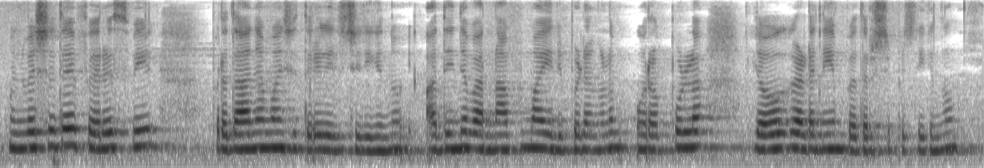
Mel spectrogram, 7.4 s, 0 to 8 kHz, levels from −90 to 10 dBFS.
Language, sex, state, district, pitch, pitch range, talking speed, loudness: Malayalam, female, Kerala, Kollam, 235 Hz, 225-250 Hz, 90 wpm, -15 LUFS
